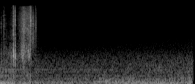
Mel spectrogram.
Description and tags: parking meter ticket coming out of machine
meter, parking, ticket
